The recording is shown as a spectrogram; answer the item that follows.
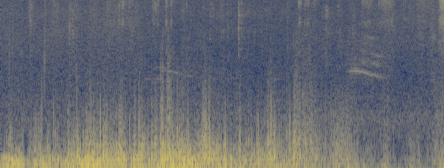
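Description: Footsteps climbing the porch steps and crossing the porch floor, a run of heavy knocks amid low rumbling noise that fades near the end.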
